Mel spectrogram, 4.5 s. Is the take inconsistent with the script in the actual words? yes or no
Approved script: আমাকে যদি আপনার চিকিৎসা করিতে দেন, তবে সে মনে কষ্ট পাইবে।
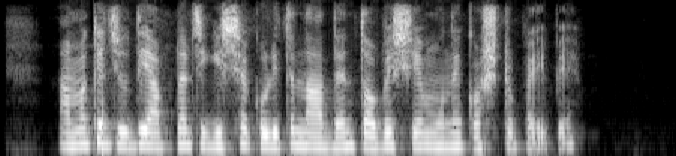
yes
